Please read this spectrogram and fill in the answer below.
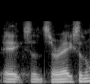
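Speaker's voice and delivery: ordinary talk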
